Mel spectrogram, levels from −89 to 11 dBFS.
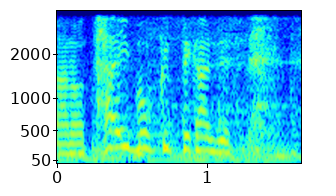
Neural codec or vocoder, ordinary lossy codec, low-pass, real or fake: none; AAC, 32 kbps; 3.6 kHz; real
